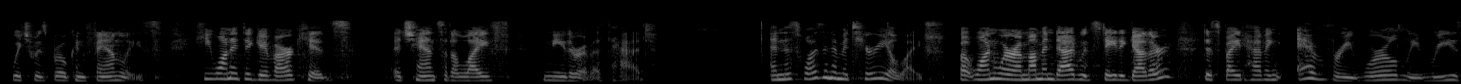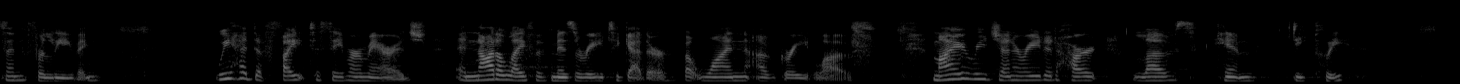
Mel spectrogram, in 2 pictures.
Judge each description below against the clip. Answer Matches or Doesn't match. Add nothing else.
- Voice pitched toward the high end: Matches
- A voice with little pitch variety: Doesn't match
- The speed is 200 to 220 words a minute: Doesn't match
